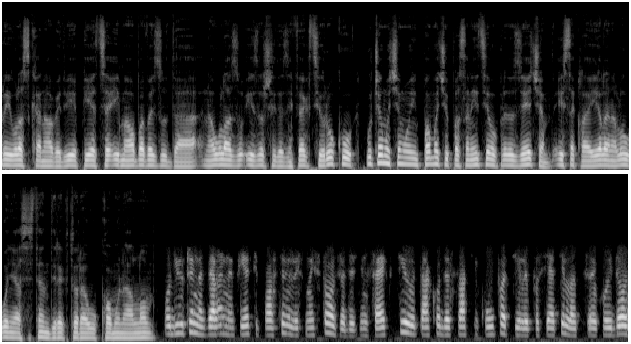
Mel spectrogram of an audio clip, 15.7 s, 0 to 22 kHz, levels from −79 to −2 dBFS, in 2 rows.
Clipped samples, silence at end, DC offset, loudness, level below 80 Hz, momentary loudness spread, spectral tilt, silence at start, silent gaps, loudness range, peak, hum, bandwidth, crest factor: under 0.1%; 0 s; under 0.1%; -22 LUFS; -54 dBFS; 8 LU; -7.5 dB/octave; 0 s; none; 5 LU; -6 dBFS; none; 15 kHz; 16 dB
